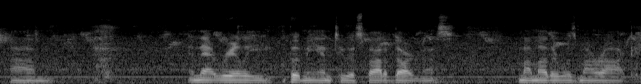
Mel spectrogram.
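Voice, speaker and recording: In a Southern US accent, a man speaks at a moderate pace with a very deep, low pitch and monotone, flat intonation, with audible room echo and noticeable background noise. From US South, North Carolina. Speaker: web designer sharing personal story. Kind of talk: personal testimony.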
